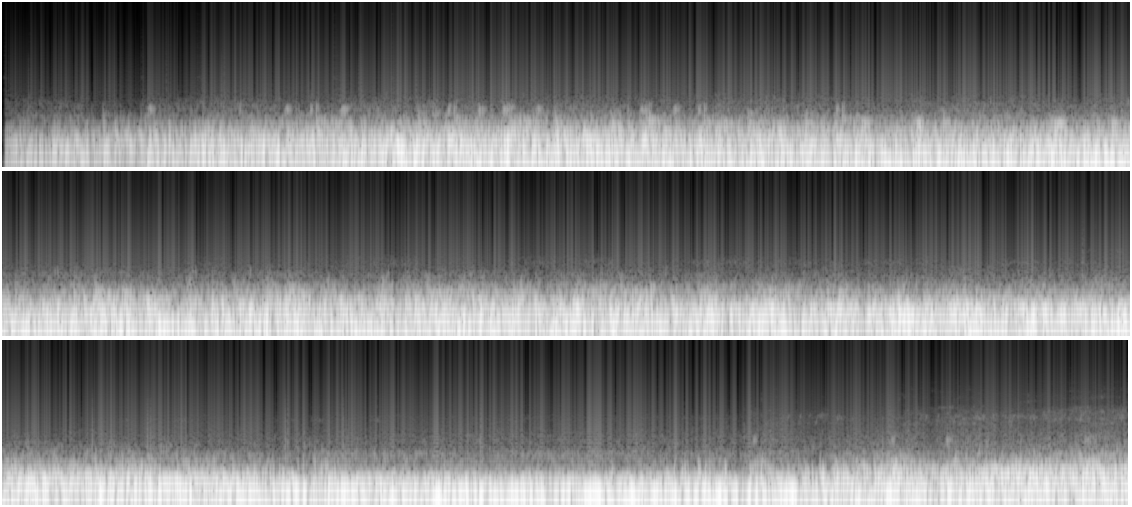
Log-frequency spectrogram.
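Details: Stomach growling (borborygmi): a continuous low, deep gurgling rumble, steady throughout, with faint higher squeaks near the end.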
